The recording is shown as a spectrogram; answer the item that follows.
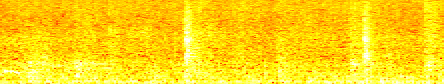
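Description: Quiet room tone with two faint, sharp taps, one about a second in and one near the end.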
